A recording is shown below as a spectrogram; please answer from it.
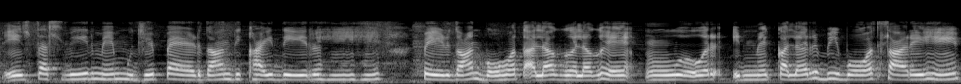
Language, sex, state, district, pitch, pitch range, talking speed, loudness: Hindi, female, Rajasthan, Jaipur, 225 Hz, 215-240 Hz, 125 wpm, -12 LUFS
